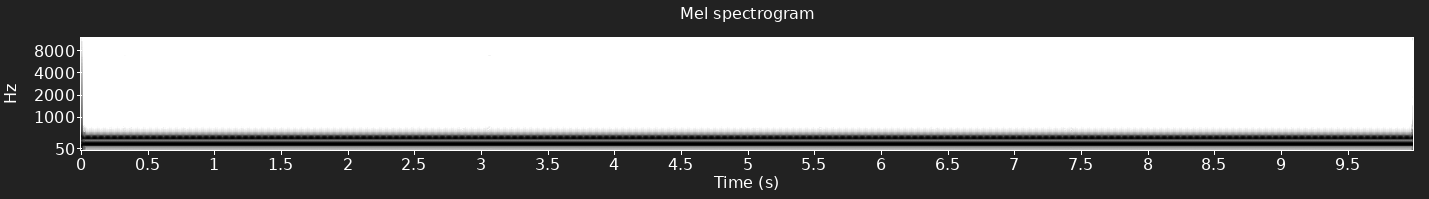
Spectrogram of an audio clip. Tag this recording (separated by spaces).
ratio signal test pythagorean chord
